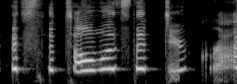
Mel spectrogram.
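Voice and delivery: high-pitched, slow, laughing words; cracking up while saying it; laughing hard. Real, not acted. Repeats joke, cracking up.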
